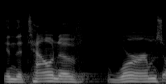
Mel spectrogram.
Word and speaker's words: Worms: how in English it's spelled out, the diet of worms, okay?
